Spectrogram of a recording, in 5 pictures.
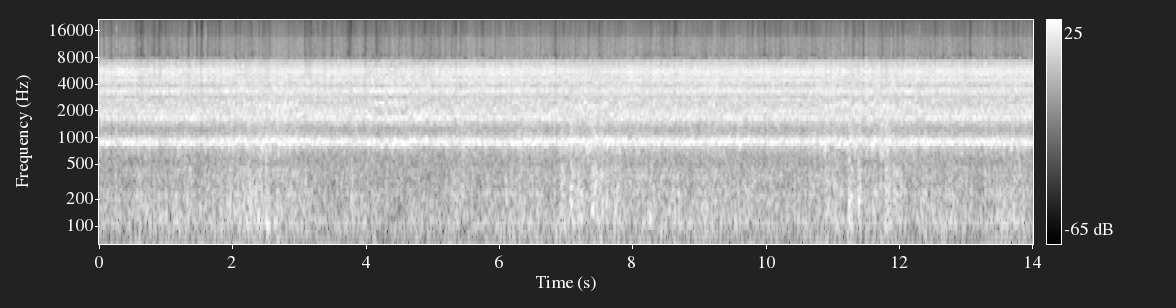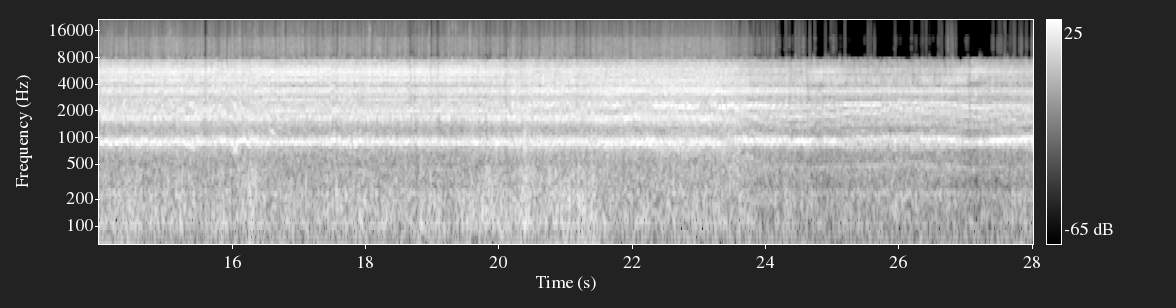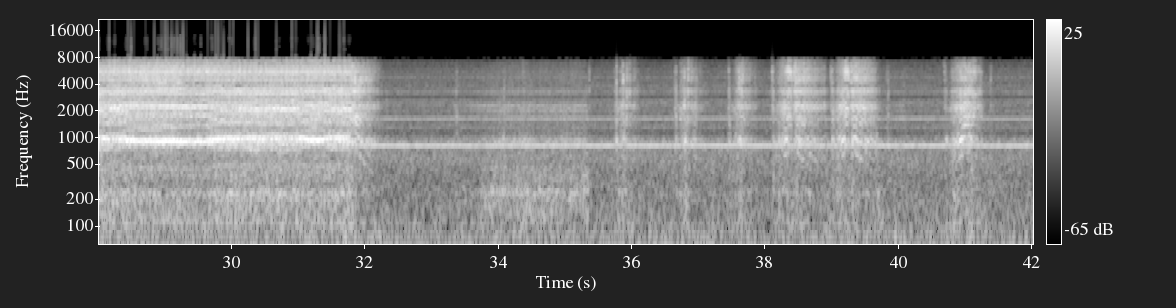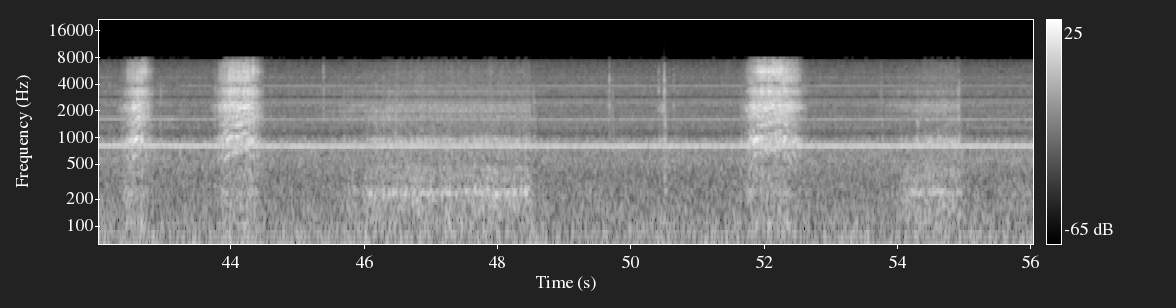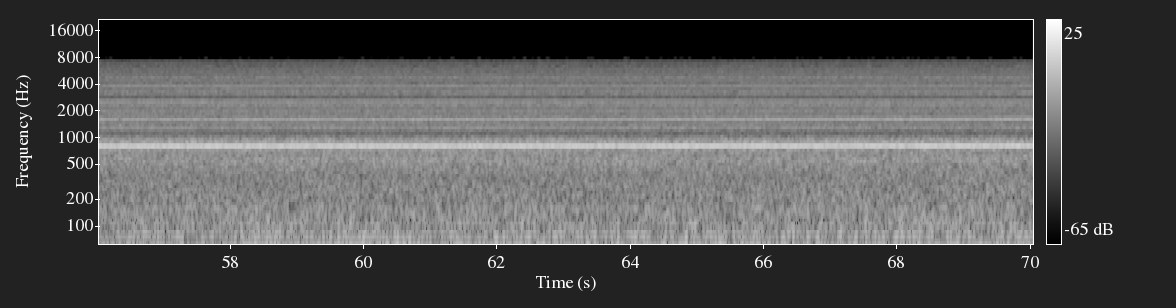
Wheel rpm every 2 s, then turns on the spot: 230, 240, 230, 230, 240, 230, 230, 230, 230, 230, 220, 200, 120, 110, 120, 100, 0, 10, 0, 20, 10, 20, 20, 20, 10, 10, 20, 0, 0, 0, 0, 0, 0, 0, 0.
34-36 46-50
